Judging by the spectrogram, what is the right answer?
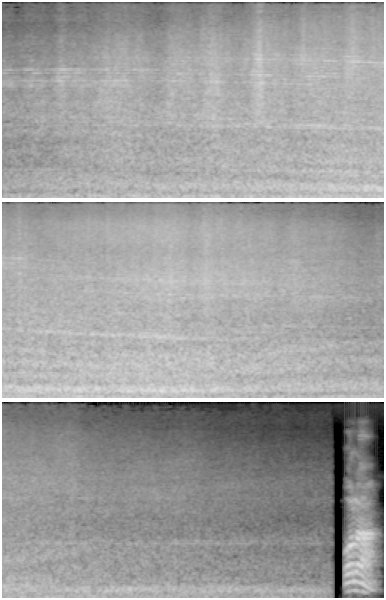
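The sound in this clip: Airport terminal ambience dominated by a steady, loud aircraft engine roar that swells through the middle, eases toward the end, breaks off briefly and ends with a short, sharp burst.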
